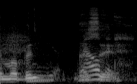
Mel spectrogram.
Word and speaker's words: Melbourne: melin I say Melbourne Melbourne where what how do you say how do you say Melbourne Melbourne you're forgetting the r there's a r in there yeah but we don't pronounce that you say melin but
